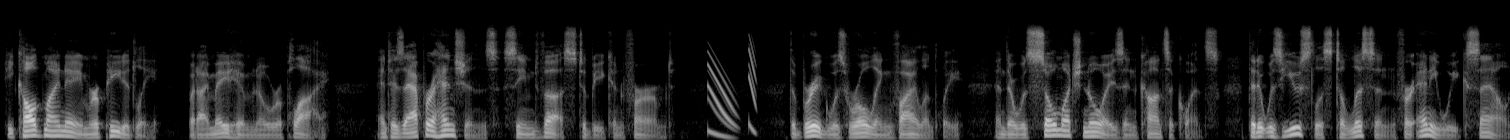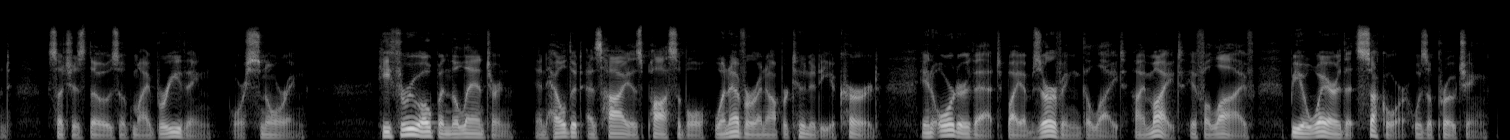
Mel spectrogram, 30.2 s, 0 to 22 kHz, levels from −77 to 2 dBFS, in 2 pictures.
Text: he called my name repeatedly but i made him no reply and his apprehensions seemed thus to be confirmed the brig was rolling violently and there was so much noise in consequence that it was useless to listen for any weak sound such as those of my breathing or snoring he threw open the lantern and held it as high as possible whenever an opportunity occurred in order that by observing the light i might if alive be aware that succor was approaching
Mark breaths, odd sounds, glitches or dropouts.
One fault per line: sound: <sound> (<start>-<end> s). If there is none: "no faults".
sound: chirp (7.1-7.6 s)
